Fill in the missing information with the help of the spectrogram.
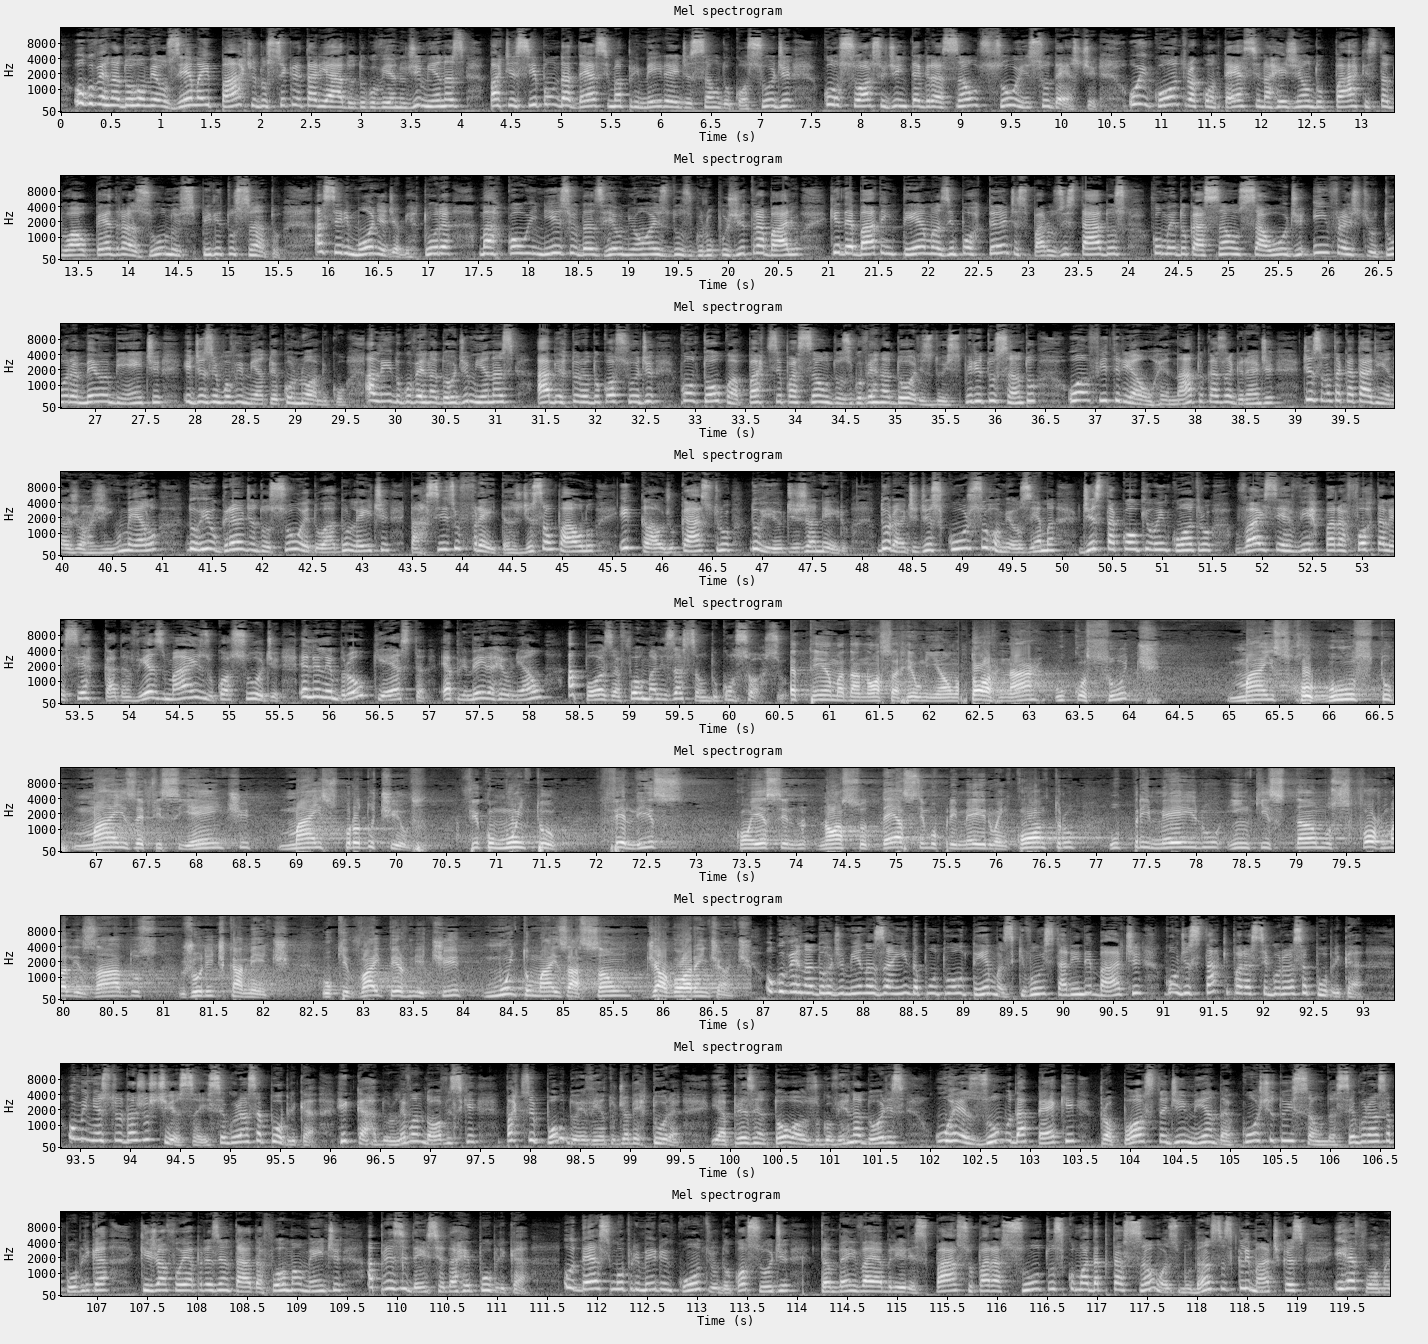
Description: Encontro dos governadores também vai abrir espaço para discussões de temas como meio ambiente, saúde e educação. Ouça matéria de rádio.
